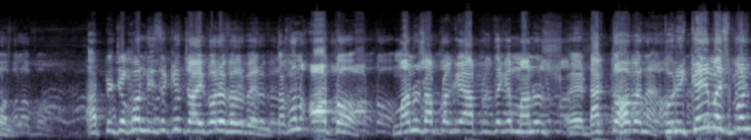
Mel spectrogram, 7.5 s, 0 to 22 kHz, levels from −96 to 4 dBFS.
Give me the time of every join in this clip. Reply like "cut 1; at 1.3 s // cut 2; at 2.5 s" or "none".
cut 1; at 5.6 s // cut 2; at 6.6 s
